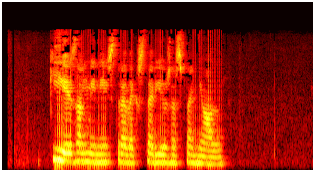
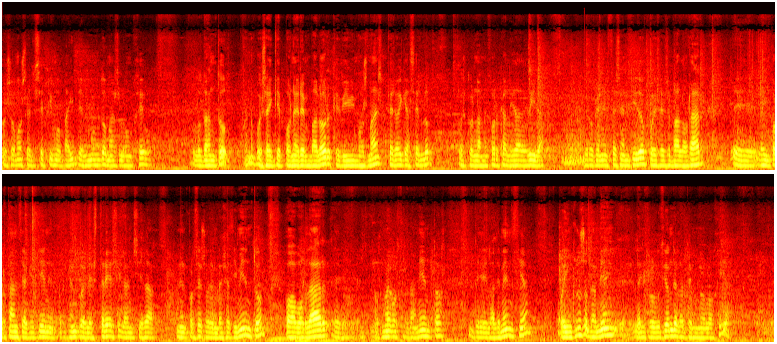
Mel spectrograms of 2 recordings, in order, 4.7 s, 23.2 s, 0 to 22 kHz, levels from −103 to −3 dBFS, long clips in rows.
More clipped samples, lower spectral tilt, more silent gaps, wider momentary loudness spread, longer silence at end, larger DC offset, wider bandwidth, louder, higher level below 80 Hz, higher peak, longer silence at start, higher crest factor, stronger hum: neither; second, -4 dB/octave vs -8 dB/octave; neither; about the same, 10 LU vs 10 LU; first, 1.35 s vs 0 s; neither; second, 11.5 kHz vs 16 kHz; about the same, -23 LUFS vs -25 LUFS; second, -54 dBFS vs -42 dBFS; about the same, -6 dBFS vs -6 dBFS; first, 0.7 s vs 0 s; about the same, 20 dB vs 18 dB; neither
